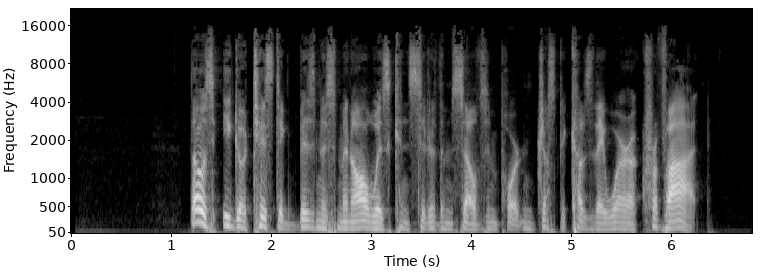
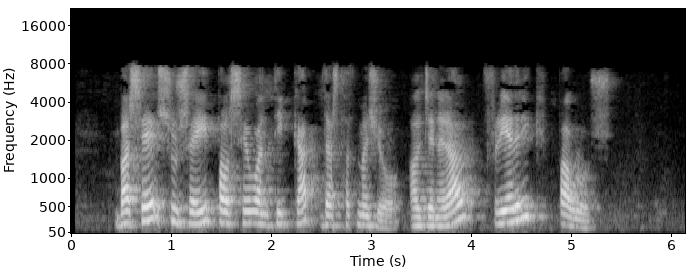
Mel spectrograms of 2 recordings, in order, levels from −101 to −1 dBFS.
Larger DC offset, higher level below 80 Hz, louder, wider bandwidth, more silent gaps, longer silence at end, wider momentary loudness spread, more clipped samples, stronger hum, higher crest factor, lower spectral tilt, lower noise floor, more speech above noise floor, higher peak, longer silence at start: neither; first, -46 dBFS vs -62 dBFS; second, -26 LUFS vs -20 LUFS; first, 15.5 kHz vs 8.2 kHz; neither; second, 0.6 s vs 0.8 s; first, 12 LU vs 9 LU; neither; neither; about the same, 22 dB vs 18 dB; about the same, -5.5 dB/octave vs -4.5 dB/octave; first, -79 dBFS vs -59 dBFS; first, 54 dB vs 39 dB; about the same, -4 dBFS vs -2 dBFS; first, 1.2 s vs 0.45 s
